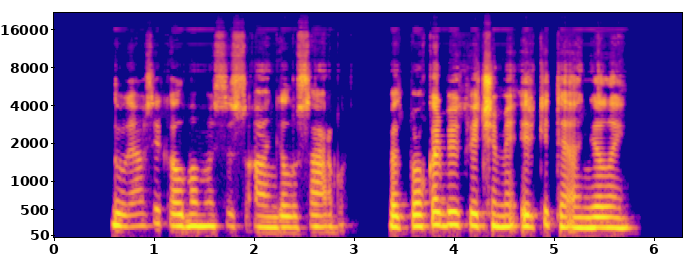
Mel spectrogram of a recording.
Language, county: Lithuanian, Utena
